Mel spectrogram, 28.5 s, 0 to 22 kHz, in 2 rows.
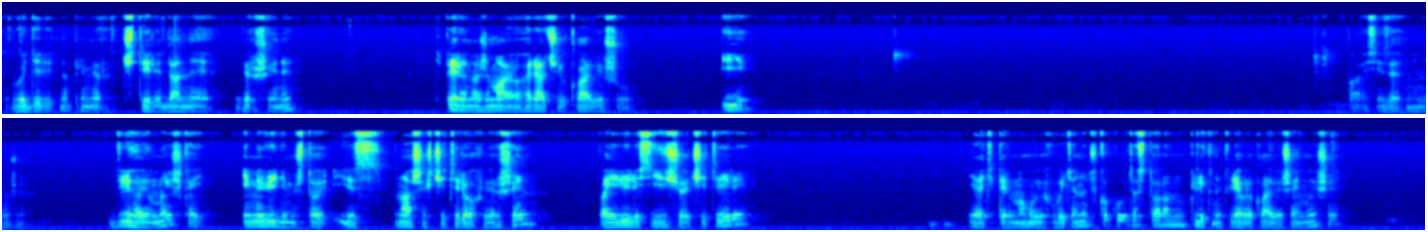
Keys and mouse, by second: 0.1-2.0 right drag, 2.0-4.7 middle drag, 9.0 e, 26.9-28.4 middle drag.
